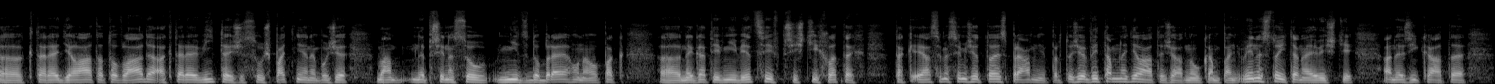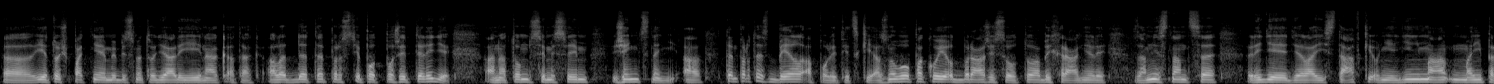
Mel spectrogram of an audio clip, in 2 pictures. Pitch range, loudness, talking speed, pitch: 100-115 Hz, -27 LUFS, 175 wpm, 110 Hz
